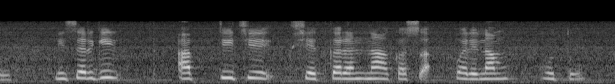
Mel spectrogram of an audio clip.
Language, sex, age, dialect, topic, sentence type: Marathi, female, 25-30, Standard Marathi, agriculture, question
